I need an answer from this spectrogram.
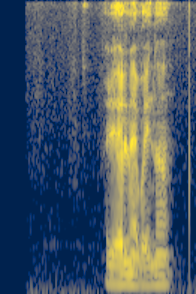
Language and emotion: Russian, neutral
